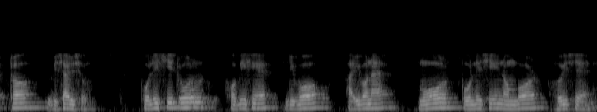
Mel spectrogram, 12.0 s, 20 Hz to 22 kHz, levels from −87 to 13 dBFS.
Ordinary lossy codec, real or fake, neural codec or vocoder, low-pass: none; fake; codec, 16 kHz, 4.8 kbps, FACodec; 3.6 kHz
